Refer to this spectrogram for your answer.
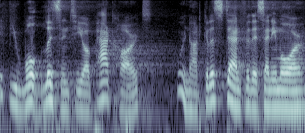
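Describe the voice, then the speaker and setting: This is a cartoonish character voice. It moves at a moderate pace. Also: man, medium pitch for a man. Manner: angry, shouting.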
